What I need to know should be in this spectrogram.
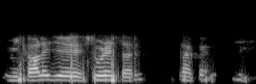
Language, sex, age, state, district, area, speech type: Telugu, male, 18-30, Telangana, Khammam, urban, conversation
